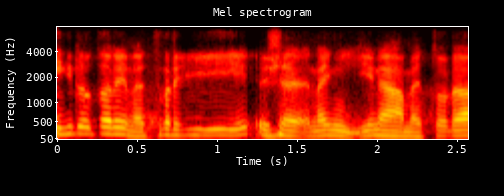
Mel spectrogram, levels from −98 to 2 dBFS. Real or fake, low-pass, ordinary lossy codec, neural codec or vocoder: fake; 7.2 kHz; Opus, 16 kbps; codec, 16 kHz, 2 kbps, X-Codec, HuBERT features, trained on general audio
